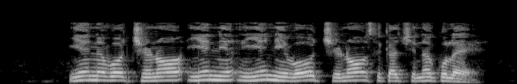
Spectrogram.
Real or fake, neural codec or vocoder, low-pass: real; none; 7.2 kHz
